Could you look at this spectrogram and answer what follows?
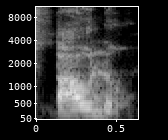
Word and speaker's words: Paulo: And, the teacher's like, she's trying to pronounce it because my name is not Pablo. It's not Paul. It's Paulo, right?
